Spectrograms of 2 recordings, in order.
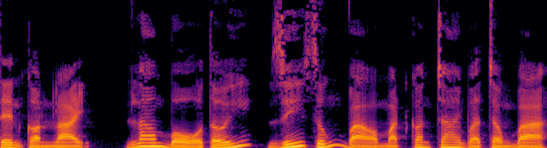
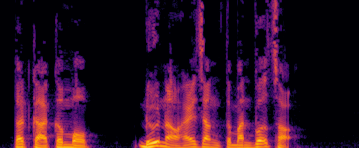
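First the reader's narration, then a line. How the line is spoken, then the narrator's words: Shout. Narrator (Vietnamese): Một thằng quát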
